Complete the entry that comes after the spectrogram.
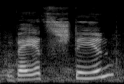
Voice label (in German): Dialekte; GHV Dialekte 2018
